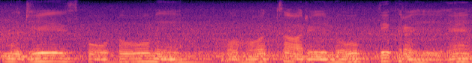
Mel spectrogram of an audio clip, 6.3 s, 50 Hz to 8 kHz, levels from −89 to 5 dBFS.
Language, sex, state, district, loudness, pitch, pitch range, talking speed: Hindi, male, Madhya Pradesh, Katni, -16 LUFS, 95 Hz, 90-100 Hz, 95 wpm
